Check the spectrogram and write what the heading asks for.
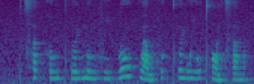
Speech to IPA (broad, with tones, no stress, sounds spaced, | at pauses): t͡sʰ ɐ˧ k̚ h ʊ˨˥ ŋ pʰ ɵ˨˧ ɥ n̪ ʊ˨ ŋ f iː˨ p̚ l o˥ w kʷ aː˨˩ w f ʊ˧ k̚ pʰ ɵ˧ ɥ w iː˨˥ w t̪ʰ ɔː˨˩ j t͡sʰ ɐ˨ m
